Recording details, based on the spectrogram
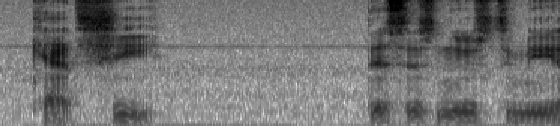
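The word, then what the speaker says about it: Cait Sith: Along with Kate Sith is spelled CAIT hyphen SITH, and that is actually pronounced Katshi.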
